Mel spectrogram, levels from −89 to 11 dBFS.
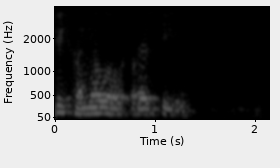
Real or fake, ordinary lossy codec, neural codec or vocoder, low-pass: fake; AAC, 24 kbps; codec, 16 kHz, 1 kbps, FreqCodec, smaller model; 3.6 kHz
